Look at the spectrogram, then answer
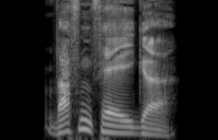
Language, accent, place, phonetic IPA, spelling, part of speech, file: German, Germany, Berlin, [ˈvafn̩ˌfɛːɪɡɐ], waffenfähiger, adjective, De-waffenfähiger.ogg
- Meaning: 1. comparative degree of waffenfähig 2. inflection of waffenfähig: strong/mixed nominative masculine singular 3. inflection of waffenfähig: strong genitive/dative feminine singular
